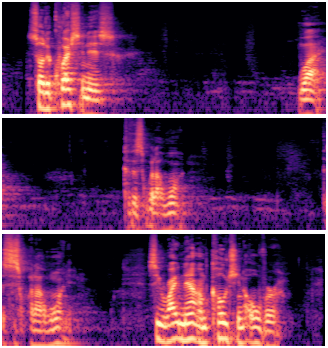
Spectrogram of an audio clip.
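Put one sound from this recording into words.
A young man speaks calmly and close to the microphone, in short bursts with pauses.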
